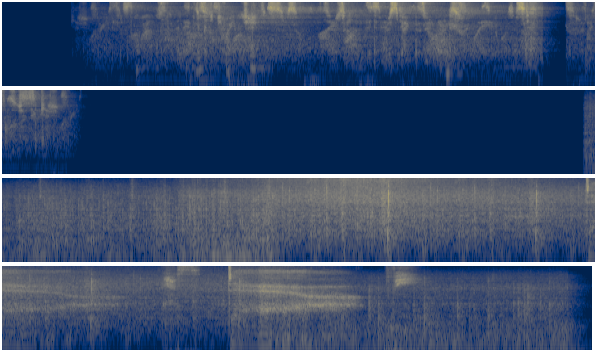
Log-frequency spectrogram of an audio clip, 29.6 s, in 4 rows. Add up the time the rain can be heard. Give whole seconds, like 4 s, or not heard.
15 s.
